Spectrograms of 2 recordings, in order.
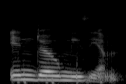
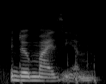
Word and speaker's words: endomysium: it will only have endomesium endomysium both pronunciations work it does not have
